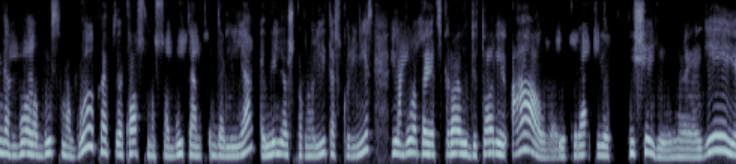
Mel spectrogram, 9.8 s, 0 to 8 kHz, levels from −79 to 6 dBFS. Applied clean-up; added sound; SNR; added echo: neural mask model Resemble Enhance denoiser.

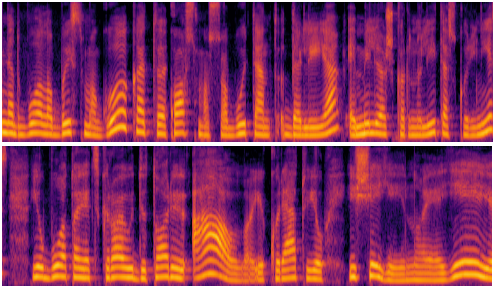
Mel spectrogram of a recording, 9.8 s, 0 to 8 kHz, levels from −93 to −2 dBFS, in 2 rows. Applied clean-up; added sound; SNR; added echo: none; none; none; none.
